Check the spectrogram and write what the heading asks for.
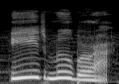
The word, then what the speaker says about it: Eid Mubarak: what is it what is it i'm unaware eid mubarak thank you kimchi for jaffa good morning griffin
